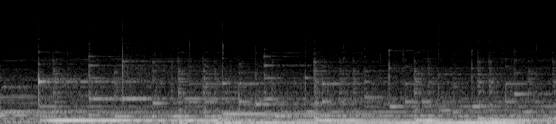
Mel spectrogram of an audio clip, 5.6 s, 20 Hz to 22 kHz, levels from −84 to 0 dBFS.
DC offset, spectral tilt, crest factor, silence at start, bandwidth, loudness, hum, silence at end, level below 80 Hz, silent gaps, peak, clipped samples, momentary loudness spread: under 0.1%; -11 dB/octave; 12 dB; 0 s; 3.6 kHz; -28 LUFS; none; 0 s; -32 dBFS; none; -14 dBFS; under 0.1%; 5 LU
